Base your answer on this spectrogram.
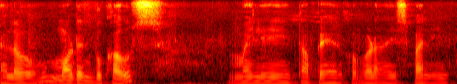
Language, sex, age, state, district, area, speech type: Nepali, male, 30-45, West Bengal, Alipurduar, urban, spontaneous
